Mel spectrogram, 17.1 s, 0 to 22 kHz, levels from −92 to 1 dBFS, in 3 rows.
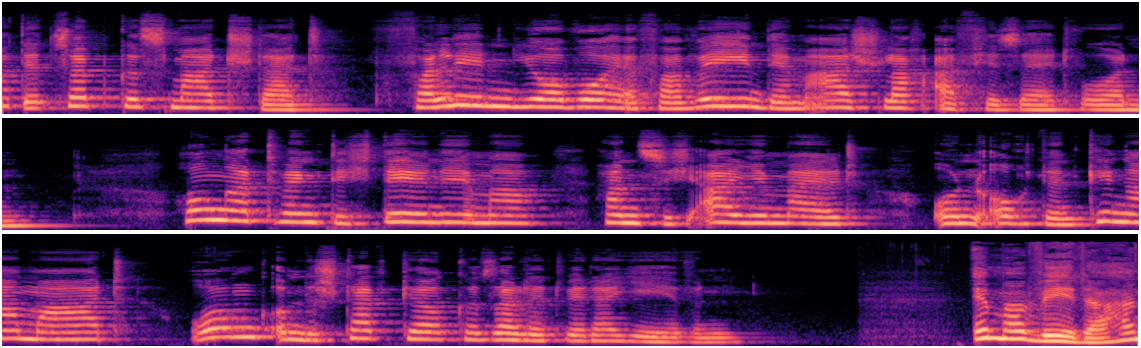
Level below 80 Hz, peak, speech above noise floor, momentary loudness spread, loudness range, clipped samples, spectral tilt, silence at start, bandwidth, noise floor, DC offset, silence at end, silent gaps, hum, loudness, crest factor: -66 dBFS; 0 dBFS; 47 dB; 9 LU; 3 LU; under 0.1%; -5.5 dB/octave; 0 s; 15.5 kHz; -63 dBFS; under 0.1%; 0 s; none; none; -17 LUFS; 18 dB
